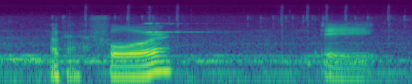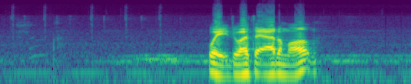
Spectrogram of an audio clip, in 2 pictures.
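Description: The dials of a combination padlock click as they turn.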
